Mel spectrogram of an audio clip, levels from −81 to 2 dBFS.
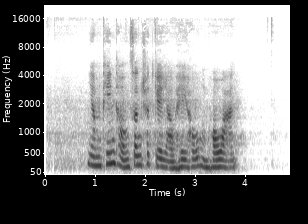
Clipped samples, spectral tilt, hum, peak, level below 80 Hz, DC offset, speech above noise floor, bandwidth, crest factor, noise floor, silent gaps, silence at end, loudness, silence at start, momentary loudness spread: under 0.1%; -6 dB/octave; none; -6 dBFS; -64 dBFS; under 0.1%; 40 dB; 17 kHz; 18 dB; -60 dBFS; none; 1 s; -21 LUFS; 0.85 s; 6 LU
